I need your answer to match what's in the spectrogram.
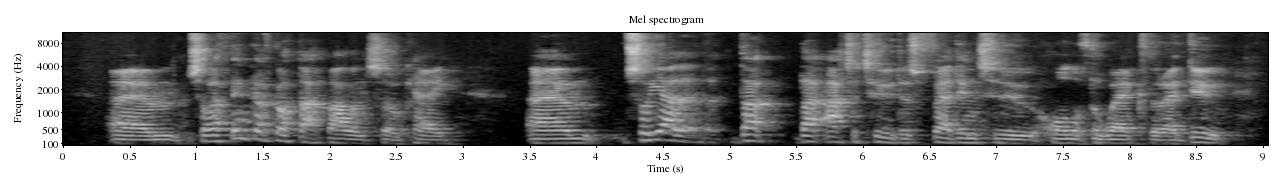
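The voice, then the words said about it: Mild Scouse accent. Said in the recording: “my Scouse accent is actually quite tame compared to a lot of the accents in this city ... I've tried to tone that down, the accent, a little bit”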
